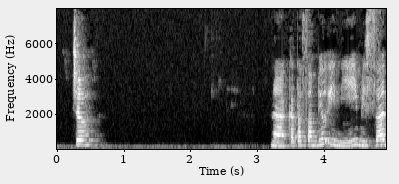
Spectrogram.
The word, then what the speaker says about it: 着: Hanzanya seperti berikut ya, bacanya ce.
